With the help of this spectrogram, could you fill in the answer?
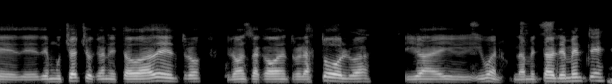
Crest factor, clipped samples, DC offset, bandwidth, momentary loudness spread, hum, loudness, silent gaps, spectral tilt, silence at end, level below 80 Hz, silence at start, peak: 18 dB; under 0.1%; under 0.1%; 7.8 kHz; 10 LU; none; -22 LUFS; none; -5.5 dB/octave; 0 s; -64 dBFS; 0 s; -4 dBFS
